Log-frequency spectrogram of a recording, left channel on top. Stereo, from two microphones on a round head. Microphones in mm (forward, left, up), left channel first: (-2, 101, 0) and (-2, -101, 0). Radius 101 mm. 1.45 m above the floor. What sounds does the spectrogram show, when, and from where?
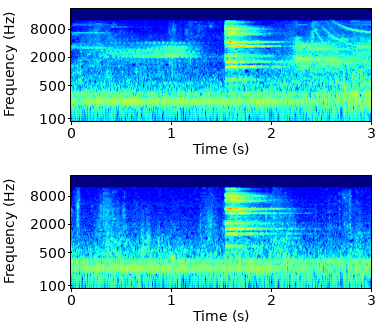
1.5 s a clink: 25° left (ahead or behind), 0.7 m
